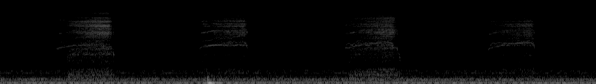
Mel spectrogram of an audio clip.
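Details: Four evenly spaced, noisy wheezing hisses with a faint rising tone from young wild barn owls, three nestlings lounging in a monitored nest box; a low steady hum runs underneath.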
